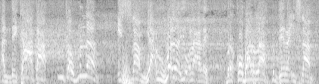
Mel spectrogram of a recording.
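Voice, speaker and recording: High-pitched Sundanese-accented male preacher. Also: moderate pace, gravelly, over loud music. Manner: animated, shifting between chanting, shouting and folksy asides. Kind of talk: fiery religious sermon with storytelling.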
